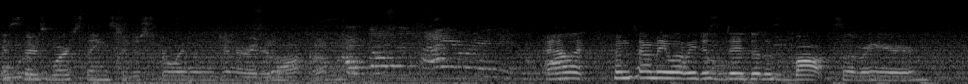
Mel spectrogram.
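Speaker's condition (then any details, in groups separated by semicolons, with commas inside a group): No condition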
